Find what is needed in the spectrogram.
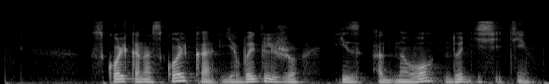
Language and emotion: Russian, neutral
